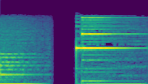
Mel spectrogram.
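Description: Bell-like chime notes at the start of a hip-hop track: a ringing chime fades and stops just under a second in, then after a brief silence a second, brighter chime strikes and fades.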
